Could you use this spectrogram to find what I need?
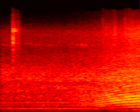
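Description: An electric lawn mower motor starts up and whirs louder.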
